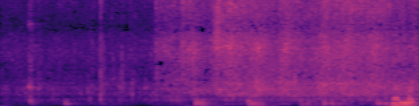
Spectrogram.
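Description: Onions and freshly added ginger-garlic paste frying in oil in an aluminium kadai, with a few light taps of a spatula on the pan. About one and a half seconds in, the sizzle suddenly grows much louder as the mix is stirred with a wooden spatula.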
